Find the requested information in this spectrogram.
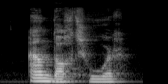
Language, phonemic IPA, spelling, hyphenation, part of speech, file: Dutch, /ˈaːn.dɑxtsˌɦur/, aandachtshoer, aan‧dachts‧hoer, noun, Nl-aandachtshoer.ogg
- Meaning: attention whore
